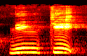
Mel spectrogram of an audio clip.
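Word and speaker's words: 人気: Từ này sẽ đọc là nhìn ki nè. Nhìn ki, minasan sẽ nó. Ninki, ninki, rất là tốt.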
